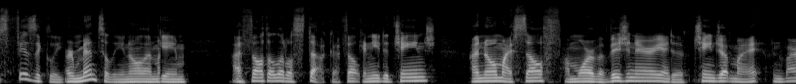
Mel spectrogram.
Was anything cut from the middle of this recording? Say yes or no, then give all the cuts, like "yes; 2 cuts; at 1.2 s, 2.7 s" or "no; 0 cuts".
yes; 4 cuts; at 1.6 s, 3.6 s, 3.9 s, 6.7 s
